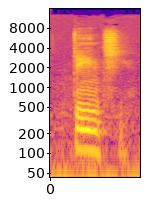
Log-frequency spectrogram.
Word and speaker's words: quente: of a word, but at the end of a syllable, right, closing a syllable, it nasalizes the preceding vowel, sort of like the M does.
